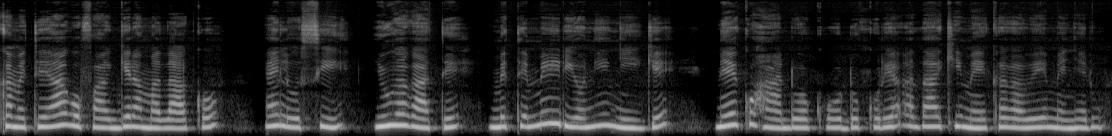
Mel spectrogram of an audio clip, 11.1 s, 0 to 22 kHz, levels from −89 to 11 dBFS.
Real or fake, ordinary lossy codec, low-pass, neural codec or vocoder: real; none; none; none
